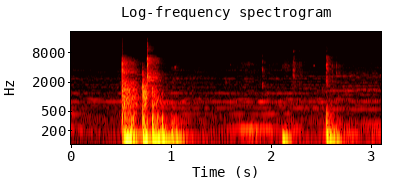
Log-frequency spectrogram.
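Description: A small six-sided die, rolled during a tabletop game, clatters onto a hard surface: a sharp double thunk, a few softer rattling taps, then one last knock as it settles, landing on four. No one speaks.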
